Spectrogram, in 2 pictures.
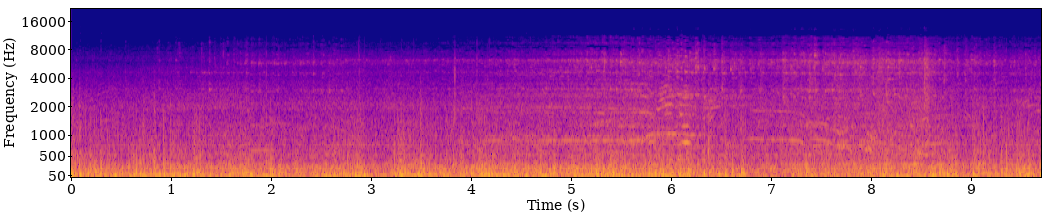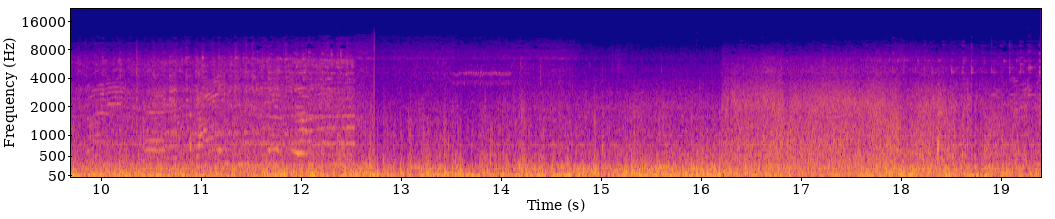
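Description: Steady wind noise on a bicycle-mounted camera's microphone at racing speed. A voice over a public-address system and crowd sounds come through faintly in the middle stretch.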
